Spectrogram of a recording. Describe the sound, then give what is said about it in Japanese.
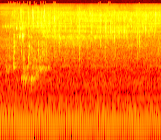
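A simulated urination stream: a steady stream of liquid gushes and splashes without pause, fairly loud, like water pouring into water, with a low hum running underneath. “プシュッと音を立て、尿道から黄色い液体が噴出してます。”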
